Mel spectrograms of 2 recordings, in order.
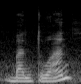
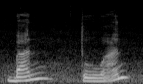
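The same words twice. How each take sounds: First: The word is said smoothly with no break. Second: The word is said with a break after ban. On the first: It means giving help. "secara lengkap tanpa jeda" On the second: It means a car tire belonging to a master. "diberi jeda"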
